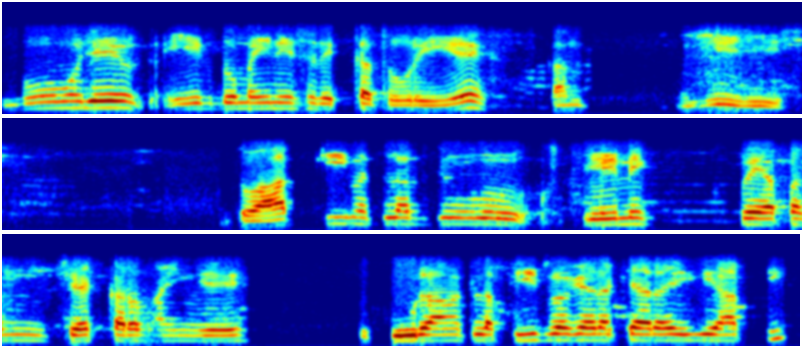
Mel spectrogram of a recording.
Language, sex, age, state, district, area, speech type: Hindi, male, 45-60, Madhya Pradesh, Hoshangabad, rural, conversation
